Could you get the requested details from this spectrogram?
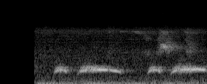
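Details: Spotted dove cooing: a low, hollow short note then a longer, drawn-out coo, given twice in quick succession, with a faint chirp from another bird near the end.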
